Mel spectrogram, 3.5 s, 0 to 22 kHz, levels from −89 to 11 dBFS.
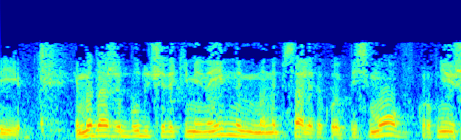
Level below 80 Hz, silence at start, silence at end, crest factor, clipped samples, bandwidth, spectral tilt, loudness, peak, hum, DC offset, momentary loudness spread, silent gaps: -48 dBFS; 0 s; 0 s; 14 dB; under 0.1%; 6.6 kHz; -5 dB/octave; -21 LUFS; -8 dBFS; none; under 0.1%; 6 LU; none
